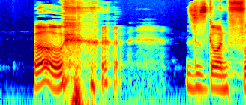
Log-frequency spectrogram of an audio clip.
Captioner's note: laughs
